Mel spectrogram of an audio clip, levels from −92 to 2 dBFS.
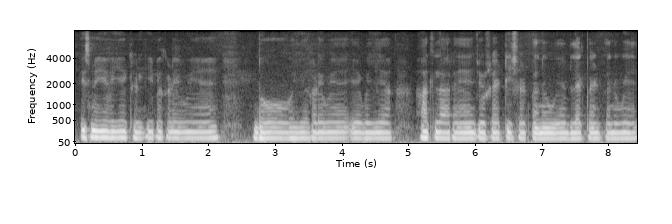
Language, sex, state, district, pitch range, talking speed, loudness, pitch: Hindi, male, Uttar Pradesh, Budaun, 105-115 Hz, 215 wpm, -14 LUFS, 110 Hz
